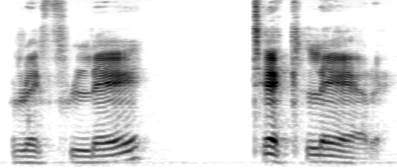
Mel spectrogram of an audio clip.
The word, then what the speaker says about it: reflet t'éclaire: Reflet, t'éclaire. T'éclaire. Okay, and the reason we're pronouncing the T, again, normally you wouldn't pronounce the T at the end of reflet.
